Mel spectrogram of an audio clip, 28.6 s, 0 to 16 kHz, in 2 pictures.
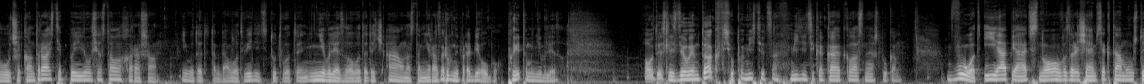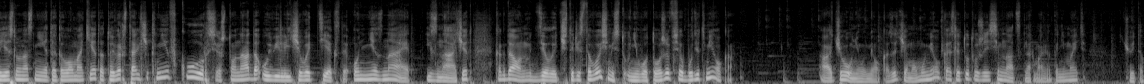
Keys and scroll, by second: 19.6 super+z, 21.4 super+v, 27.0 super+z, 27.4 super+z.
